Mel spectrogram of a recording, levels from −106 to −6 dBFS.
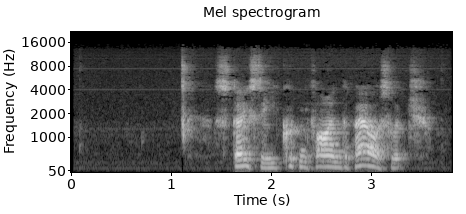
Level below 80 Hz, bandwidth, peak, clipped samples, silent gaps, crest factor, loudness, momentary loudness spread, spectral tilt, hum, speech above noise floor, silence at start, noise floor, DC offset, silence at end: -76 dBFS; 14 kHz; -10 dBFS; under 0.1%; none; 20 dB; -29 LUFS; 13 LU; -2.5 dB/octave; none; 37 dB; 1.1 s; -66 dBFS; under 0.1%; 0.2 s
